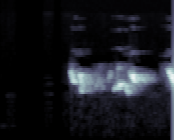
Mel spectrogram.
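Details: Brief Black-headed grosbeak song phrase, a rich warbled whistle wavering up and down, followed by the start of another note.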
